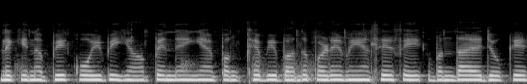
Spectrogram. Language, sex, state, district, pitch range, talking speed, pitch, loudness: Hindi, female, Delhi, New Delhi, 205-210 Hz, 240 wpm, 210 Hz, -12 LUFS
